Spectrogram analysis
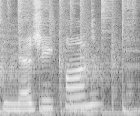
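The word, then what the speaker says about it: NeGcon: meg con it's uh i think it's technically pronounced negi khan as meshi as twist in japanese but it's n-e-g-c-o-n um it is the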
